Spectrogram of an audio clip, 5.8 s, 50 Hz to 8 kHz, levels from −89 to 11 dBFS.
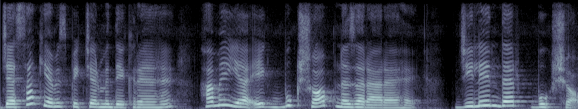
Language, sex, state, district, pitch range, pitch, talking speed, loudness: Hindi, female, Delhi, New Delhi, 210-285 Hz, 230 Hz, 230 wpm, -16 LUFS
